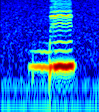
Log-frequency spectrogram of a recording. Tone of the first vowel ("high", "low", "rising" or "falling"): high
